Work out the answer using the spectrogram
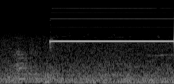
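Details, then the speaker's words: CRT TV with China kit PCB: steady high-pitched beep heard through the speaker where no beep should be, audio section shorted. "तो audio में यह beep की आवाज आ रही है आप सुन सकते हैं बी की आवाज इस ऑयो में बी की आवाज नहीं आनी"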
